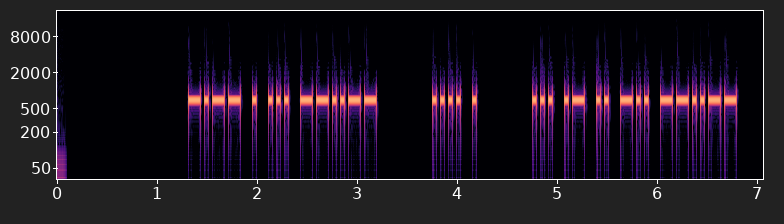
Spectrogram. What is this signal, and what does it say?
Morse code, heard as a keyed tone, about 30 wpm, 700 Hz. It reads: YES, HE SAID,
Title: 2x Word-Spacing - Sentences from Top 500 Words - 30wpm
